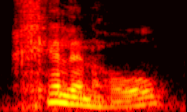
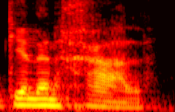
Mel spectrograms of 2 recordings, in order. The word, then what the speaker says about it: Gyllenhaal: to bed once and for all is it pronounced helen hall yeah or gyllenhaal it's pronounced yeah it's very hard to spell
